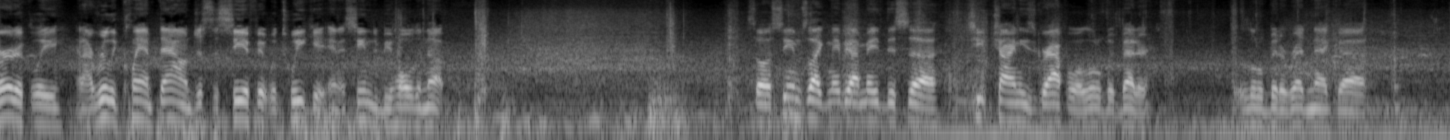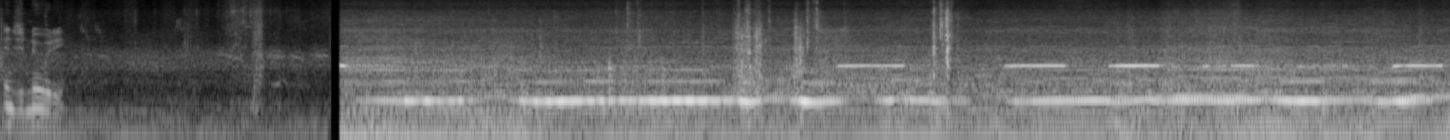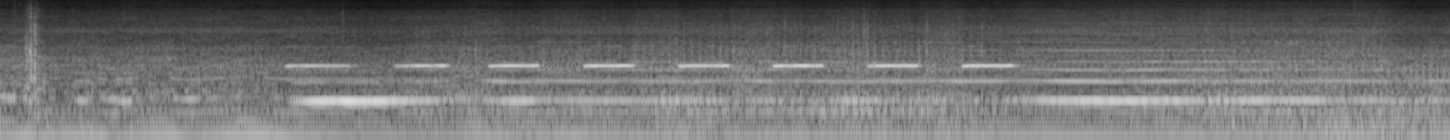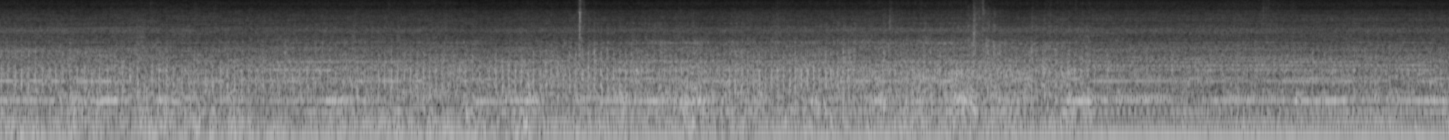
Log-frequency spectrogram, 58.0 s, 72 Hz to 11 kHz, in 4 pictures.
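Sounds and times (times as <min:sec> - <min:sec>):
diesel engine running: 0:07.2 - 0:57.9
backup alarm beeping: 0:22.8 - 0:23.7, 0:24.5 - 0:29.2, 0:31.8 - 0:39.2.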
